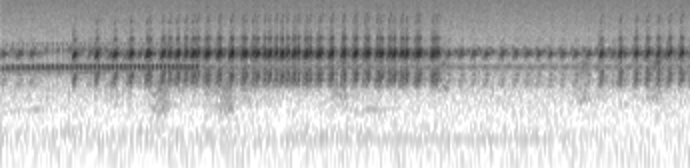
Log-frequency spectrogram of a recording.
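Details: Tree frogs singing at night in a pond in north-east Italy in mid-April: rapid, evenly pulsed rattling croaks from several animals overlap, with a steady high trill of mole crickets running beneath for the first seconds.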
